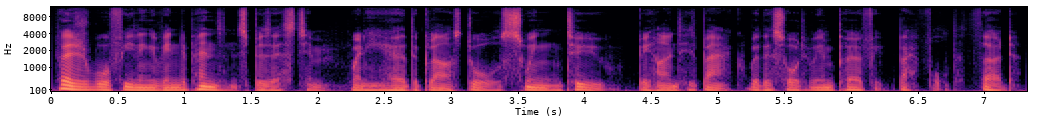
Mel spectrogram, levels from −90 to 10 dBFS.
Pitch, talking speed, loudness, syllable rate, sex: 90 Hz, 205 wpm, -22 LUFS, 5.6 syllables/s, male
